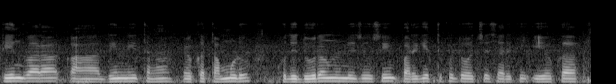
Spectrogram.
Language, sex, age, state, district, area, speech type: Telugu, male, 18-30, Telangana, Medchal, rural, spontaneous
